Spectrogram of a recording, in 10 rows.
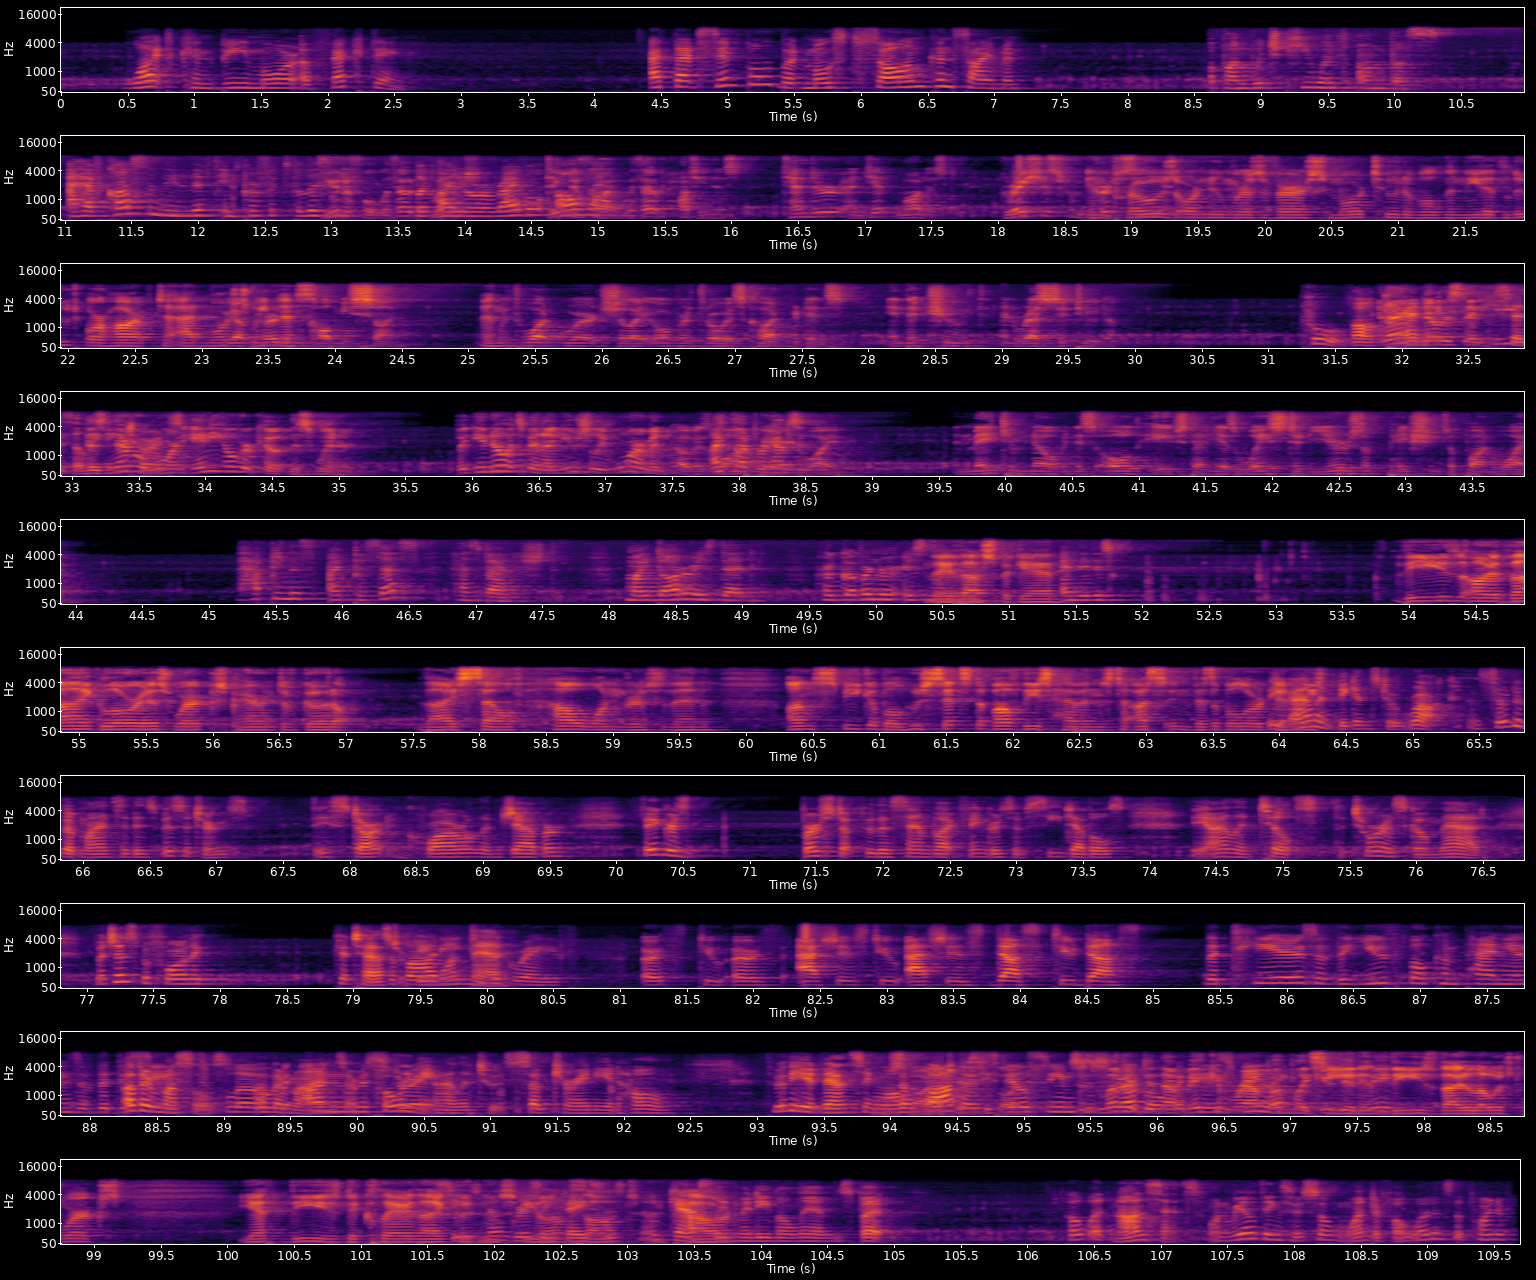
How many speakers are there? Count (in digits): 7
